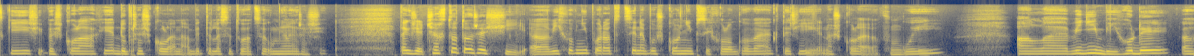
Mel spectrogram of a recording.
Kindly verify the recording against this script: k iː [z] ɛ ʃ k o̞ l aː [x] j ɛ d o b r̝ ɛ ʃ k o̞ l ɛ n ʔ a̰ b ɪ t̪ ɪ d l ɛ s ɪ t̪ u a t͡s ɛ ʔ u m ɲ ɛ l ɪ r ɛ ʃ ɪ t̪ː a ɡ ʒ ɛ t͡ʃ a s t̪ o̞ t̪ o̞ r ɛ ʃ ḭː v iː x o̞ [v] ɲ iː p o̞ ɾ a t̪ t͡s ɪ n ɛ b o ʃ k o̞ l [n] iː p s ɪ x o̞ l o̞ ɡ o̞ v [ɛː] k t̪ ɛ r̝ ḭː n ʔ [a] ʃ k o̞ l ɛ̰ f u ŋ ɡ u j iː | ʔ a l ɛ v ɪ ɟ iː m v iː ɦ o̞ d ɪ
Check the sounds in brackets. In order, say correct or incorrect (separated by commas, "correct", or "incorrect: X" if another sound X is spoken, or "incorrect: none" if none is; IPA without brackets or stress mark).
incorrect: v, correct, correct, incorrect: ɲ, correct, correct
